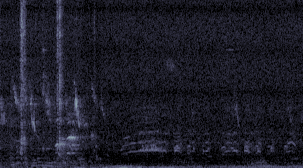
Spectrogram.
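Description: Birds calling, a few high chirps and then a run of short, repeated calls, over a low rumble that swells about two and a half seconds in.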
